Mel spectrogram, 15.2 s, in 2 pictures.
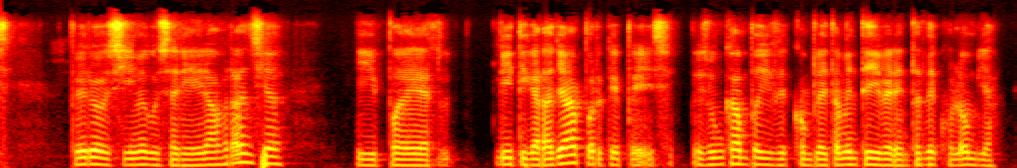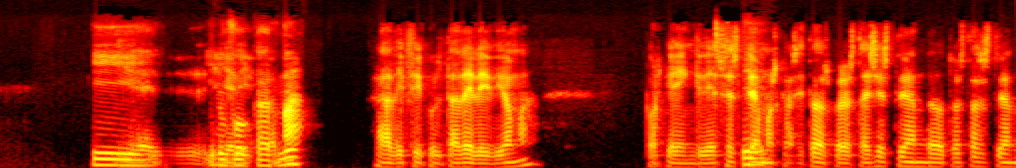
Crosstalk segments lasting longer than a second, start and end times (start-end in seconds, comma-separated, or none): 8.5-9.9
